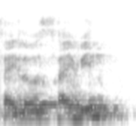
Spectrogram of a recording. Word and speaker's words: Psilocybin: And psilocybe mexicana is a mushroom whose principle is psilocybin. Silo, P is silent here.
